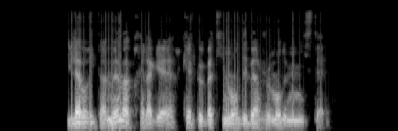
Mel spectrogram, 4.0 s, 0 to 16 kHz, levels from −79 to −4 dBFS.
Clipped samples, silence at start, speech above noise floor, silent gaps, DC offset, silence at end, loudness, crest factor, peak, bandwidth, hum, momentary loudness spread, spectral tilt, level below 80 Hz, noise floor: under 0.1%; 0.65 s; over 67 dB; none; under 0.1%; 0.75 s; -23 LUFS; 20 dB; -4 dBFS; 11.5 kHz; none; 9 LU; -6.5 dB/octave; -52 dBFS; under -90 dBFS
